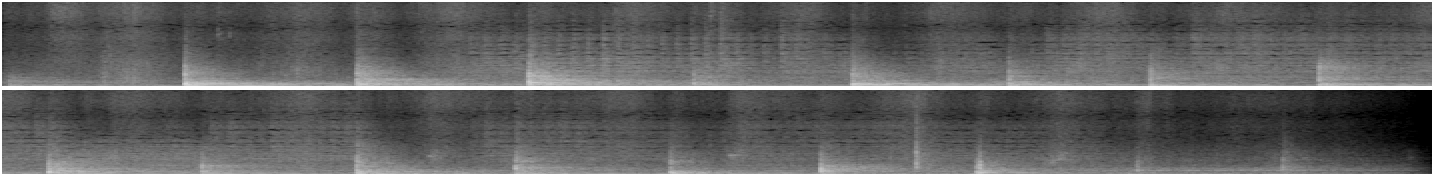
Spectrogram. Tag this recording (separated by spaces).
clang steps stairs foot walking metal footsteps metallic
